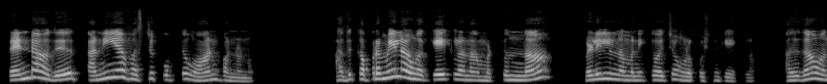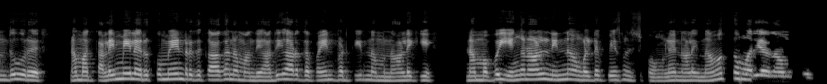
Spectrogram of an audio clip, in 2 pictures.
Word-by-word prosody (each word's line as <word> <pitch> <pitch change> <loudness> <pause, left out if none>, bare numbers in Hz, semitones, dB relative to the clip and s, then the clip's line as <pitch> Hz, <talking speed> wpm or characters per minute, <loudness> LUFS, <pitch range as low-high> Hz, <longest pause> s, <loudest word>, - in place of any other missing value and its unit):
2வது 260 -3 +4 0.3
தனியா 290 +11 +5
1ஸ்ட் 250 +4 -7
கூப்ட்டு 215 +4 -8
வார்ன் 190 +5 -2
பண்ணனும். 155 -6 -11 0.8
அதுக்கப்றமேல் 255 - +4
அவங்க 240 -4 +2
கேக்கலனா 230 -4 +4
மட்டும் 200 +4 -6
தான், 295 +9 +4 0.5
வெளில 245 +4 +4
நம்ம 200 -2 -4
நிக்க 190 +2 -17
வச்சு 200 +4 -8
அவங்கள 185 -4 -6
கொஷின் 180 0 -16
கேக்கலாம். 155 0 -16 0.3
அதுதான் 225 +8 -1
வந்து 215 +1 -4
ஒரு 205 -3 +1 0.4
நம்ம 200 0 -1
தலைமைல 245 +5 +5
இருக்கமோன்றதுக்காக, 230 -1 0
நம்ம 200 -3 -4
அந்த 185 0 -1
அதிகாரத்த 225 -1 -1
பயன்படுத்திட்டு, 205 0 -3 0.2
நாளைக்கு 190 +1 -2 0.4
நம்ம 195 0 -1
போய் 235 -4 +5
எங்கனாலும் 230 +3 +1
நின்னு 225 +2 -2
அவங்கள்ட்ட 205 0 -3
பேசுனோம்னு 205 -1 -6
வச்சுக்கோங்களேன், 180 +1 -6
நாளைக்கு 180 -1 -4
நமக்கு 255 +3 -3
மரியாத 215 -2 +2
இல்லாம 190 0 -5
போவும். 485 -1 -12
215 Hz, 150 wpm, -24 LUFS, 195-240 Hz, 0.8 s, தனியா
